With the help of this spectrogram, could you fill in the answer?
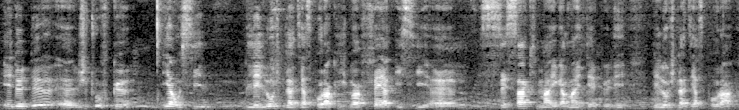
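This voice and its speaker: A man, his voice at an ordinary middle pitch, comments off the cuff with frequent hesitations and restarts. He is picked up from a distance in a hall, and a crowd is clearly audible around him. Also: normal speed. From Cameroon. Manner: hesitant, many fillers and restarts, earnest. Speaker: audience member praising a documentary. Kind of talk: spontaneous public comment. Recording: distant mic with crowd noise.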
